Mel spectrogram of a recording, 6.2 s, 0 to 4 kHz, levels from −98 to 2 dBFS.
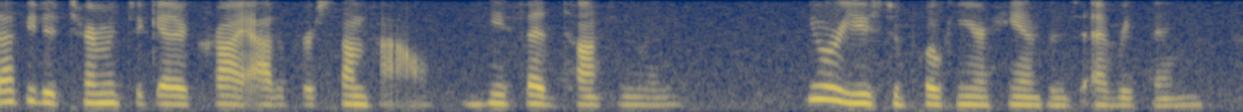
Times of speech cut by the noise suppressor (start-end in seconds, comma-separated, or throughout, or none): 0.65-0.80, 1.37-3.42, 5.22-5.47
